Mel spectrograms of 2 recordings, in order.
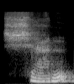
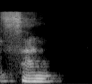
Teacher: Ahí disculpen mi pronunciación, está escrito con SH, de acuerdo a mi maestra del chino, la punta de la lengua va hacia arriba, pero yo he escuchado a los maestros que no pronuncian así, sino pronuncian san.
